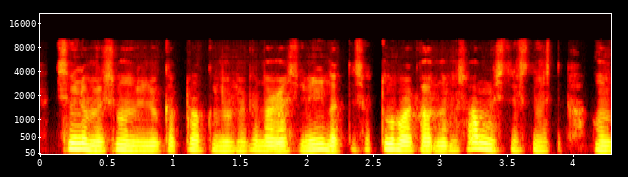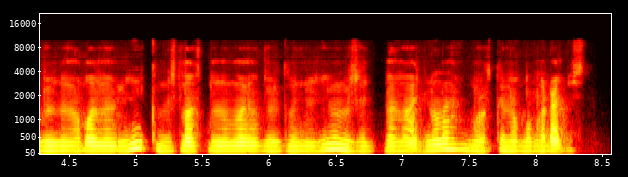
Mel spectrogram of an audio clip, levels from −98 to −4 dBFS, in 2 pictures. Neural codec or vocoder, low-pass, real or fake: autoencoder, 22.05 kHz, a latent of 192 numbers a frame, VITS, trained on one speaker; 9.9 kHz; fake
